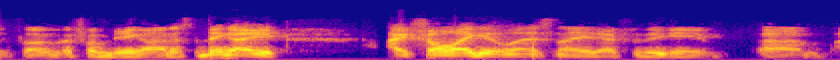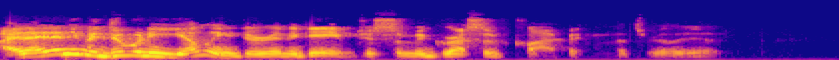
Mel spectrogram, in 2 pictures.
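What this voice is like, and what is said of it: Slightly hoarse, strained voice. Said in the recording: “I actually feel like I'm losing my voice”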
